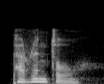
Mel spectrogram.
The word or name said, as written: parental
